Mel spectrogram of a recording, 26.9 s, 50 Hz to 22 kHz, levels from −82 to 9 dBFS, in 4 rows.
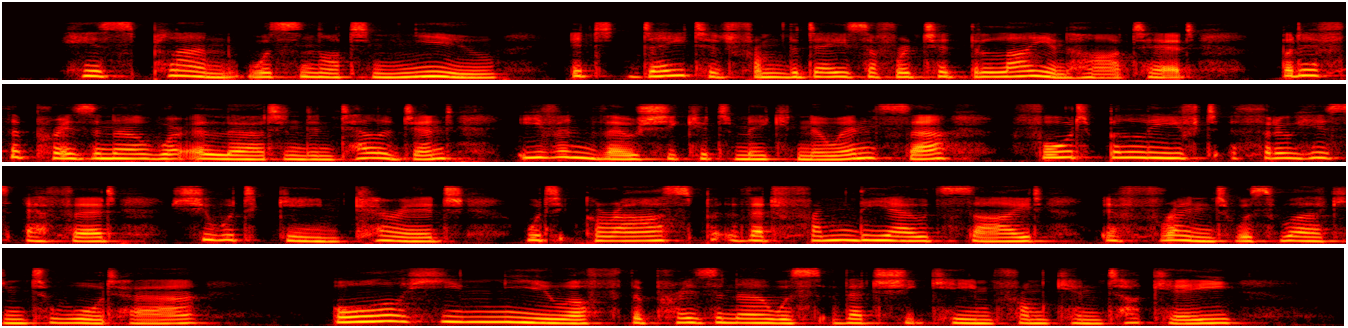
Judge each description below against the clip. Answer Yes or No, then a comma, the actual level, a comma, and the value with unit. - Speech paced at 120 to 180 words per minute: Yes, average, 140 wpm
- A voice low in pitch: No, high, 215 Hz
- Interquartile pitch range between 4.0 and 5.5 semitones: No, average, 3.5 semitones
